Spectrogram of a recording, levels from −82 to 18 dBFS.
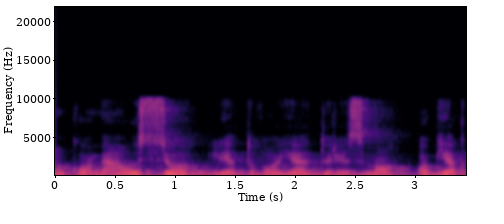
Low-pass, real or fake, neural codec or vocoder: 9.9 kHz; real; none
